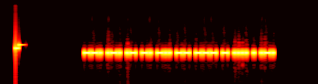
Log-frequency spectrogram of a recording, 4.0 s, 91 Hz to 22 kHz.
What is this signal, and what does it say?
Morse code, heard as a keyed tone, about 51 wpm, 700 Hz. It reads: GRANDMOTHER
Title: Sentences from Top 1200 Words - New Word Drill - 50wpm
